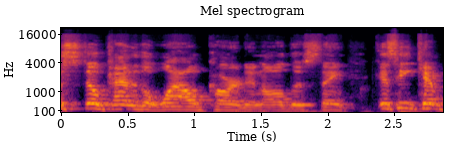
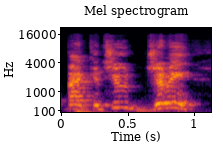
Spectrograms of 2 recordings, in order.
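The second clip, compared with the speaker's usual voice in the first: ordinary delivery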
